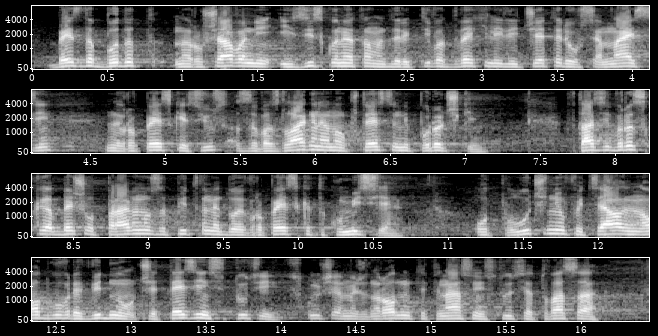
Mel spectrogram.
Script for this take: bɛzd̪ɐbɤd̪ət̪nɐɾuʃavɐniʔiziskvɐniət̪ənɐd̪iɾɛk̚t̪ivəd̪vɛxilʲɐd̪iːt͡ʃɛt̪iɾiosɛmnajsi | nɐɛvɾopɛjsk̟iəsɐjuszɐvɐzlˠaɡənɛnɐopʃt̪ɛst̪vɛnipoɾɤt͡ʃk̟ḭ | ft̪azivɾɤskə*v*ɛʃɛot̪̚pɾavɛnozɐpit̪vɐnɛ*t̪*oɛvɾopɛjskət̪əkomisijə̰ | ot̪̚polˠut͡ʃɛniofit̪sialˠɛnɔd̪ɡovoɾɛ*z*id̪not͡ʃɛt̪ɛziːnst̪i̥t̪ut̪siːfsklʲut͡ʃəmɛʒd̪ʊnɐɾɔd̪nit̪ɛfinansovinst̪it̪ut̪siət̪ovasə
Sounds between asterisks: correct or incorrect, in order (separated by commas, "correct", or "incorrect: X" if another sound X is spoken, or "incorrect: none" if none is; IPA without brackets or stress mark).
incorrect: b, incorrect: d̪, incorrect: v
